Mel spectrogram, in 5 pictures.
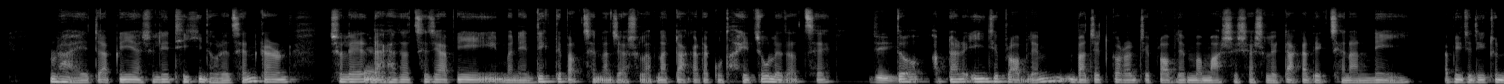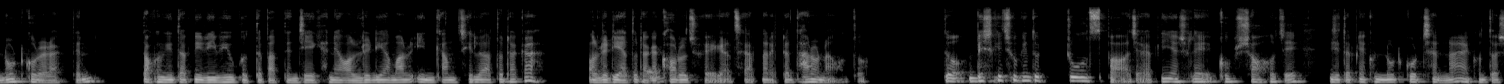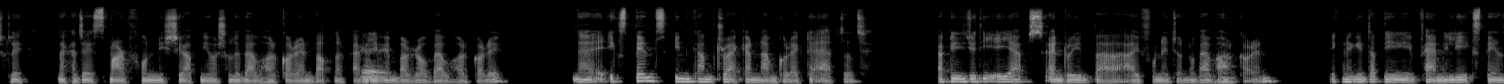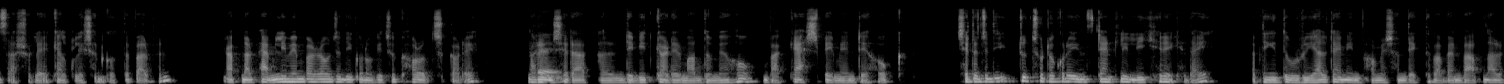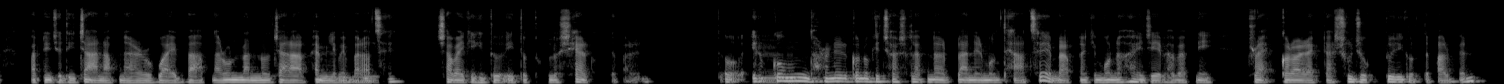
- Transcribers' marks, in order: in English: "এক্সপেন্স"; in English: "instantly"
- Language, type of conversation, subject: Bengali, advice, প্রতিমাসে বাজেট বানাই, কিন্তু সেটা মানতে পারি না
